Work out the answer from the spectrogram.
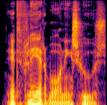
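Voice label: "Ett flervåningshus" Swedish; Kerrostalo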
